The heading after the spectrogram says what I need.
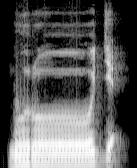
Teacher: dan nya panjang satu ayunan buruj roknya dibaca panjang dua ayunan dan di akhir ayat dibaca qalqalah artinya dipantulkan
